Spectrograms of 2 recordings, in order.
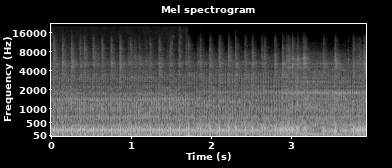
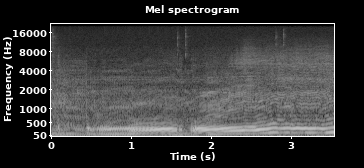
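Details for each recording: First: Yamaha YZ250X two-stroke after fixing its sticky power valve, started from dead cold on choke and riding: crisp buzzy note rising and falling cleanly with throttle, no bogging; runs normally, issue solved. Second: Yamaha YZ250X two-stroke climbing a hill: revs run clean on top, then stumble and go flat with an abrupt change dropping into the mid-range, the power valve slipping from its held-up state; sticky power valve, later fixed.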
